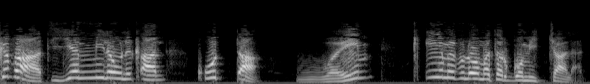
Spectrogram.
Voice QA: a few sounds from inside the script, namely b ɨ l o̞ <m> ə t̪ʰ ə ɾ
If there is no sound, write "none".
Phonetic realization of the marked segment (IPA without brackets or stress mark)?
m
